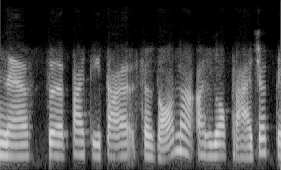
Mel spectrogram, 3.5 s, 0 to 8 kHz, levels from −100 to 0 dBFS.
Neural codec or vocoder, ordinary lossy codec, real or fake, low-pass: codec, 44.1 kHz, 7.8 kbps, DAC; AAC, 48 kbps; fake; 7.2 kHz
